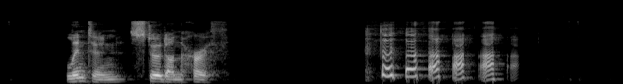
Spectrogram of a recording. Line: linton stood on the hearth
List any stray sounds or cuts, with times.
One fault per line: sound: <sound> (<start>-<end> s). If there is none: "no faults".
sound: laugh (3.7-5.2 s)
